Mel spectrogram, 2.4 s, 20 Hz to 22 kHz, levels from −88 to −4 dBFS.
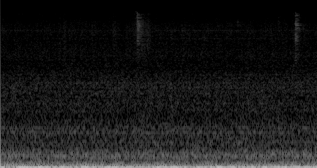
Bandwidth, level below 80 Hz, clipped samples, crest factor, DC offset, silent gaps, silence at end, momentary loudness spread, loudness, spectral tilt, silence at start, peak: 12.5 kHz; -32 dBFS; under 0.1%; 8 dB; under 0.1%; none; 0 s; 1 LU; -42 LUFS; -6 dB/octave; 0 s; -22 dBFS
